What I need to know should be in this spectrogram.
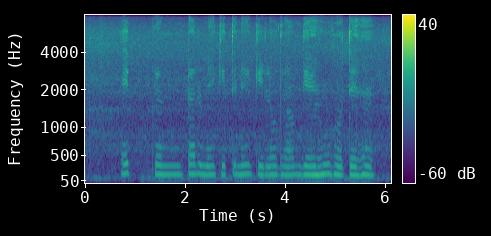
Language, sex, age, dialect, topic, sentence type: Hindi, male, 18-24, Marwari Dhudhari, agriculture, question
